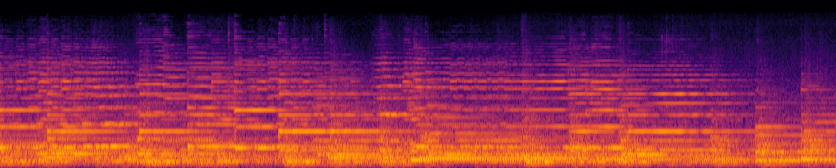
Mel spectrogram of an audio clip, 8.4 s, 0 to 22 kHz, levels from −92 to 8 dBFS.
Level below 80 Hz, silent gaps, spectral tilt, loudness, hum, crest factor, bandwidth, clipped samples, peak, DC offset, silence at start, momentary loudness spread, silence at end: -48 dBFS; none; -7.5 dB/octave; -15 LUFS; none; 12 dB; 9.6 kHz; under 0.1%; -2 dBFS; under 0.1%; 0 s; 3 LU; 0 s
